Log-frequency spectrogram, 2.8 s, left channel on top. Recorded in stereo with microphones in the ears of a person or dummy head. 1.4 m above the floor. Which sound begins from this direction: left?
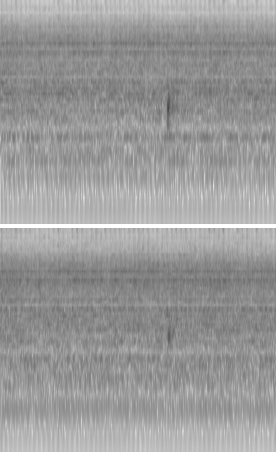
A pop, at 1.7 s.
